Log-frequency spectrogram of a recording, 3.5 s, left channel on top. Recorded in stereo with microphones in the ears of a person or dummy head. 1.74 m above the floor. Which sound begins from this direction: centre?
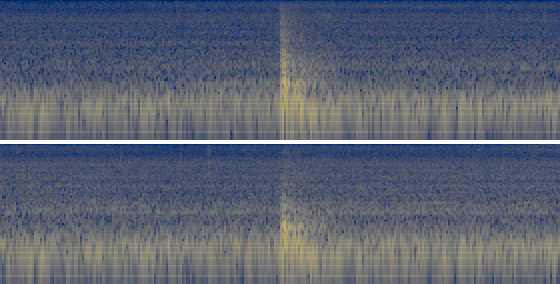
A squeak, at 1.8 s.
